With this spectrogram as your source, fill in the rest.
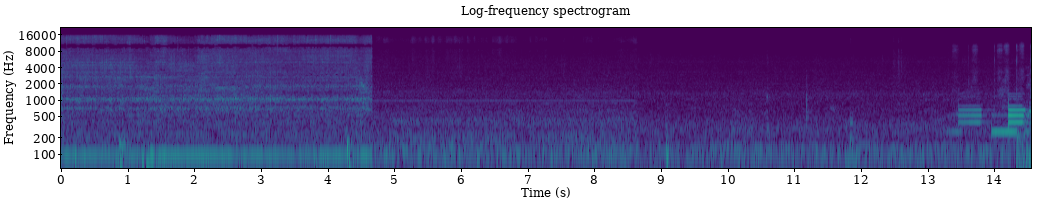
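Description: A spatula scrapes and clinks against a pan.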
